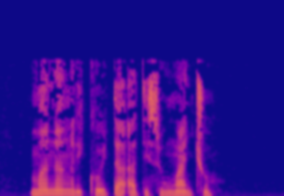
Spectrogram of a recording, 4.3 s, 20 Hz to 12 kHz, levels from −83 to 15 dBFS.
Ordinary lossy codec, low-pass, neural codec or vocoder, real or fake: MP3, 32 kbps; 10.8 kHz; none; real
